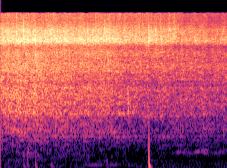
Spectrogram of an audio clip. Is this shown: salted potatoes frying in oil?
yes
